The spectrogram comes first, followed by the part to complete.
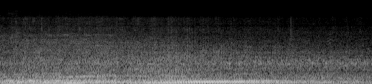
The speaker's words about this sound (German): Das ist schon der dritte Bus, der mich nicht mitnimmt.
